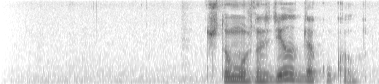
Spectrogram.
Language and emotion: Russian, neutral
